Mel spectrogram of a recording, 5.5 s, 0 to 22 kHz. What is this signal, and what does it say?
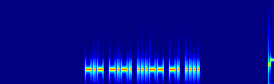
Morse code, heard as a keyed tone, about 27 wpm, 700 Hz. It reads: KC3NH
